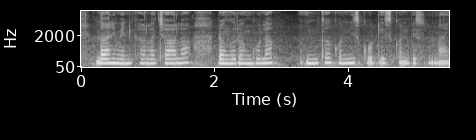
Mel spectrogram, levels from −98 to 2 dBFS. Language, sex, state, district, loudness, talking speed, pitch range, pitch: Telugu, female, Telangana, Adilabad, -16 LUFS, 95 wpm, 225-240 Hz, 225 Hz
